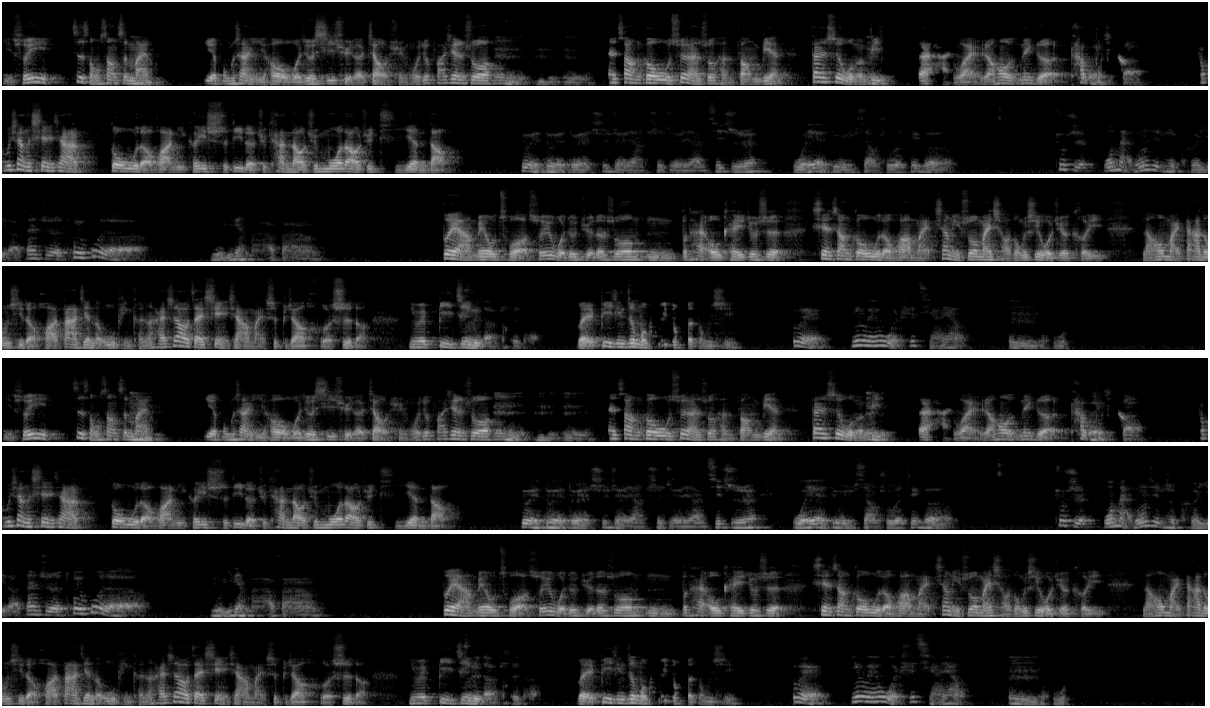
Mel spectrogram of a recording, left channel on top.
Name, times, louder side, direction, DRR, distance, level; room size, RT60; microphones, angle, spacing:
voice 1, 0.0-1.5 2.0-5.0 6.1-8.8 9.2-10.9 12.0-16.6 28.5-41.0 41.9-42.6 43.0-43.5, left 1 dB, 15° left, 0.4 m, -30 dB
voice 2, 1.3-1.6 4.9-5.9 8.6-8.9 10.8-11.4 17.3-21.6 22.6-25.6 26.2-27.4 40.9-41.6 42.4-42.6 44.1-45.9 46.2-46.8, right 3 dB, 60° right, 0.7 m, -37 dB
3.7 x 3.0 x 4.0 m
head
